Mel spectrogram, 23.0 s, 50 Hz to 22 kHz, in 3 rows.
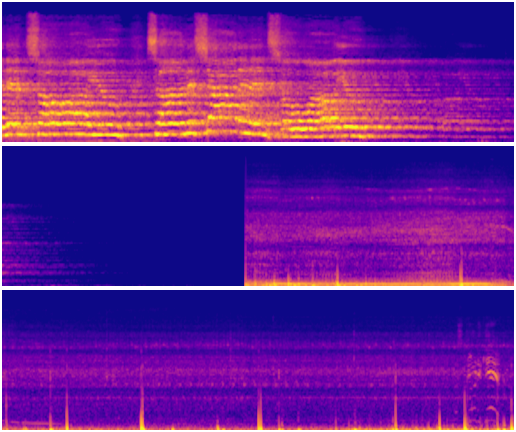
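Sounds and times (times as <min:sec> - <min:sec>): snowcat engine humming: 0:11.4 - 0:23.0.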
